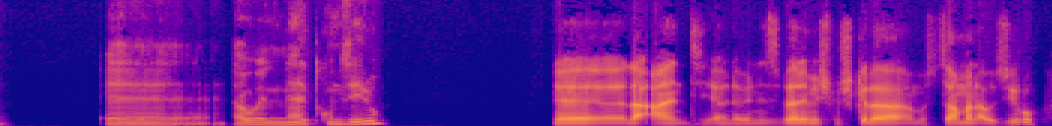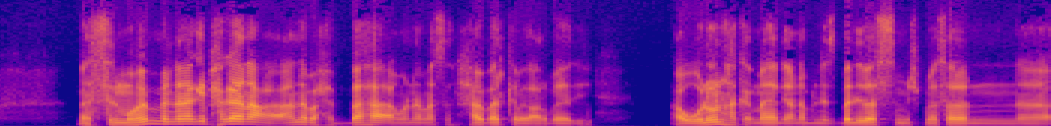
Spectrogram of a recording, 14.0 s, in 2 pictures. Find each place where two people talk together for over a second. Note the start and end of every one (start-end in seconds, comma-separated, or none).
none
